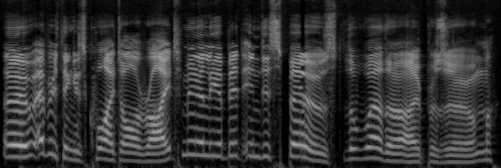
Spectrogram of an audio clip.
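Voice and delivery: a haughty count brushing it off; suave Count. Acted.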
